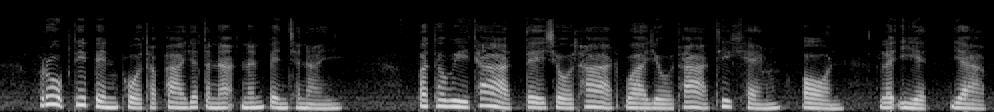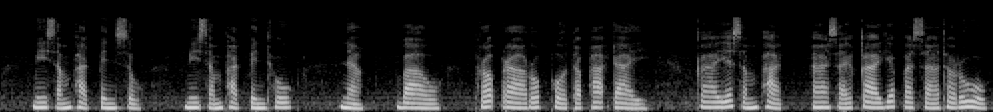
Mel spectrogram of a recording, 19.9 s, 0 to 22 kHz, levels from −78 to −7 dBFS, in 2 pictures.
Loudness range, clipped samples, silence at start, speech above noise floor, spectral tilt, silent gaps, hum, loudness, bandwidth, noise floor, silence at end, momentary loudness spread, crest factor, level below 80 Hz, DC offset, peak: 2 LU; under 0.1%; 0.4 s; 29 dB; -7.5 dB/octave; none; none; -25 LUFS; 11.5 kHz; -53 dBFS; 0.05 s; 7 LU; 16 dB; -60 dBFS; under 0.1%; -8 dBFS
